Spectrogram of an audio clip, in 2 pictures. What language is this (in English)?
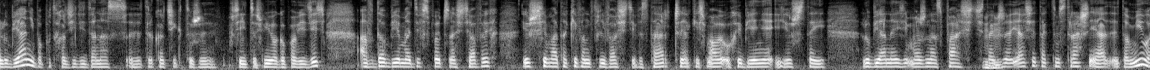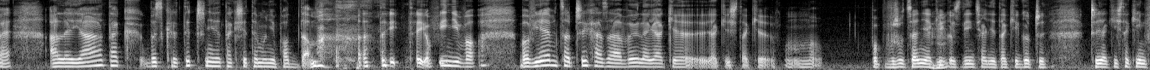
Polish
